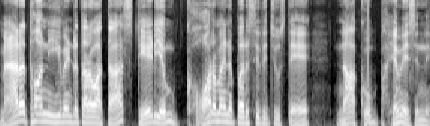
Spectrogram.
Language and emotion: Telugu, disgusted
